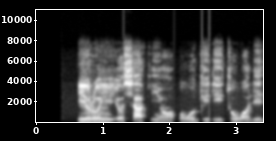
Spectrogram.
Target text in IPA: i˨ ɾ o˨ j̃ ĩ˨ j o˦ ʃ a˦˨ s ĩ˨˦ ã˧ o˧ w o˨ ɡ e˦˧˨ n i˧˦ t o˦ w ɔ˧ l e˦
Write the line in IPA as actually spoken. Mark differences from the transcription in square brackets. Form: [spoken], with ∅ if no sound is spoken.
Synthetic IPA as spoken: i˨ ɾ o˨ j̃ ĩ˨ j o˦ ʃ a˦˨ [f] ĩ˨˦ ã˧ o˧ w [o˦] ɡ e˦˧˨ [d] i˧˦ t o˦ w ɔ˧ l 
